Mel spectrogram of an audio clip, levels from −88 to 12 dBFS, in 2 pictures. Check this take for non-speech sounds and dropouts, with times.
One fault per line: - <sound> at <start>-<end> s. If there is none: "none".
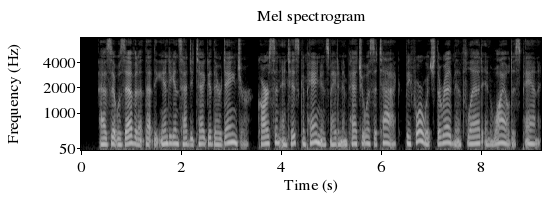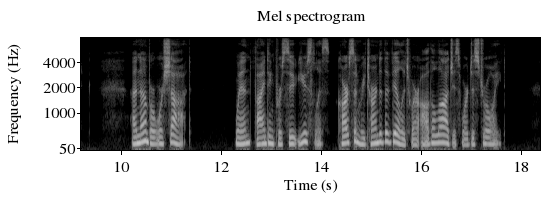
none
